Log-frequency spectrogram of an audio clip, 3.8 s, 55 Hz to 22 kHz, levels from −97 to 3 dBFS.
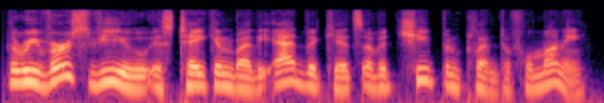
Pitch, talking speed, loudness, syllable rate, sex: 150 Hz, 220 wpm, -18 LUFS, 6.3 syllables/s, male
